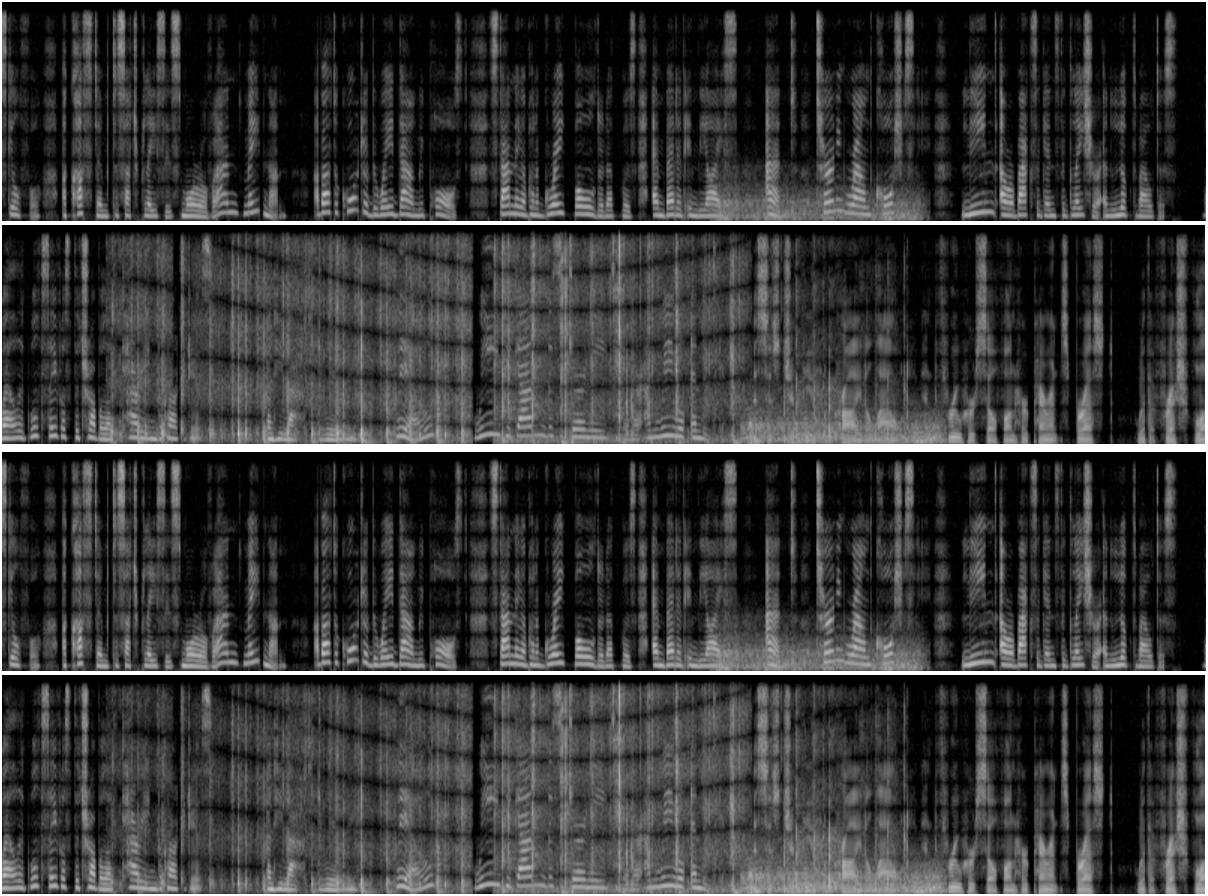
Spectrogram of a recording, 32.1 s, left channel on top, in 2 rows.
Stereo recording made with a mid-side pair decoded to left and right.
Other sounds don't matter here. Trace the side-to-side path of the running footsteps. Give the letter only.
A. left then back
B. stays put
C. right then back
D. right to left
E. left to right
E.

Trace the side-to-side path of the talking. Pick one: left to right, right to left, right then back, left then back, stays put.
stays put.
